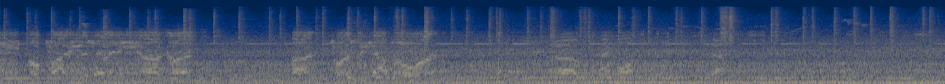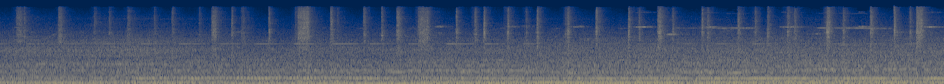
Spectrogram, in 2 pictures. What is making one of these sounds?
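A train engine rumbles steadily as a train rolls past.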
